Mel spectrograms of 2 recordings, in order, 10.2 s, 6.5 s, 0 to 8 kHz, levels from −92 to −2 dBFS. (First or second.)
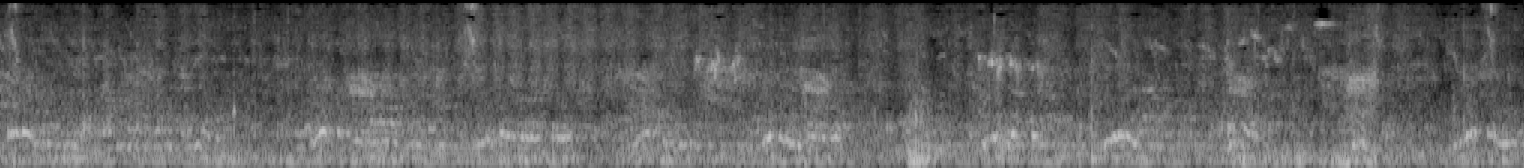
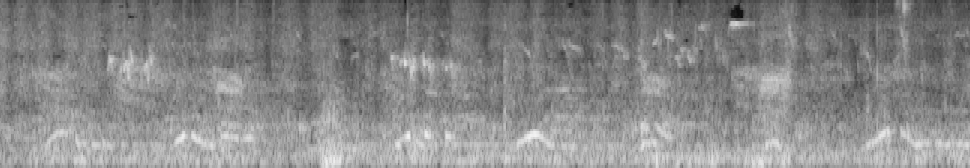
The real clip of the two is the second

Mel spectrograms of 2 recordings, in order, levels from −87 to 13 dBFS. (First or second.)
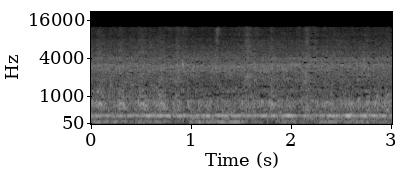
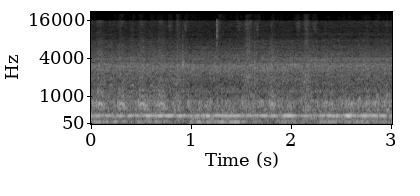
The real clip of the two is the second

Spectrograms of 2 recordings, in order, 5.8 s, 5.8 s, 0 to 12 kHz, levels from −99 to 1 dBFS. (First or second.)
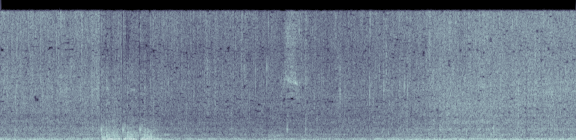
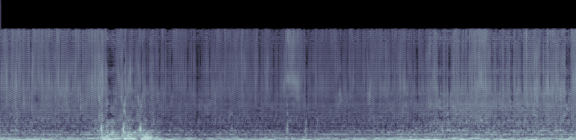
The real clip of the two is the first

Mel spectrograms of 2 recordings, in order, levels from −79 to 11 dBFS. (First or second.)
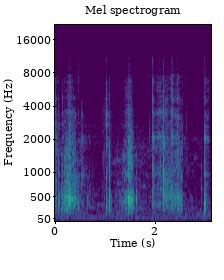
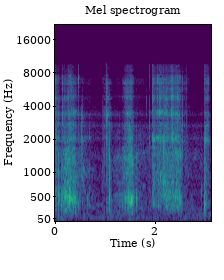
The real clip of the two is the first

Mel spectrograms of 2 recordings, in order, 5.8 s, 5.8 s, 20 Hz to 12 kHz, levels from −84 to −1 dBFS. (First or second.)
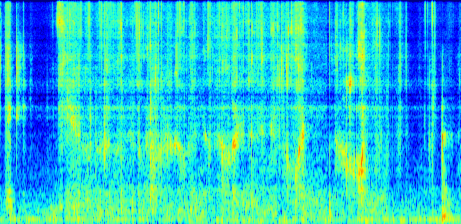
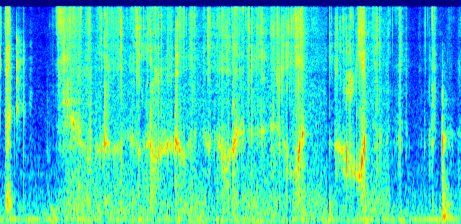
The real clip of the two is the second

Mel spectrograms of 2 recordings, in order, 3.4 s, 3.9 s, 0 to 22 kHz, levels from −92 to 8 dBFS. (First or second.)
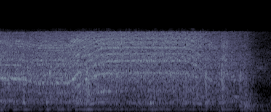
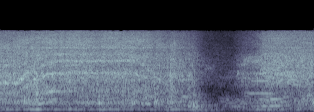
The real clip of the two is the first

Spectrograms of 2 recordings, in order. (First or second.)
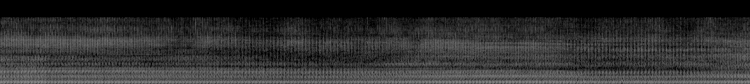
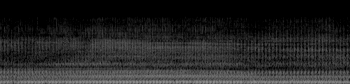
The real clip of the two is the first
